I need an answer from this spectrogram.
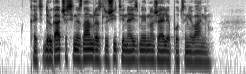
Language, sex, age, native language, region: Slovenian, male, 12-17, Slovenian, Central Slovenia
